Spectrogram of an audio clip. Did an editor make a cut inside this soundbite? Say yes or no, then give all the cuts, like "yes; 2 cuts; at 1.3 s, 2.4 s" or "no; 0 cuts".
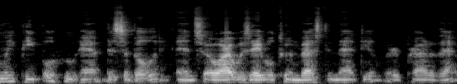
yes; 1 cut; at 1.7 s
